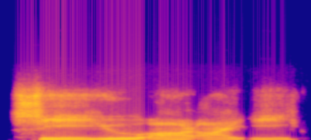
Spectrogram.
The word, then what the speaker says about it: Curie: The How you Curie pronounce- point, Oh, Q. Curie.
